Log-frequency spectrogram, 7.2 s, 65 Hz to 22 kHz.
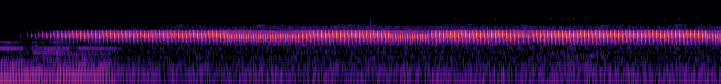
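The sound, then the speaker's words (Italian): A frog gives a loud, continuous rapid trill, a buzzing pulsed call like a jackhammer, rising in after a second and running steadily with only brief dips for several seconds; a powerful call that can be heard up to 500 metres away. “Sembra un po' un martello pneumatico. Sì, ricorda il canto del grillo talpa, solo che il grillo talpa ha un range di emissione molto limitato a qualche metro, e questo invece è un verso molto potente che si può ascoltare fino a 500 metri,”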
